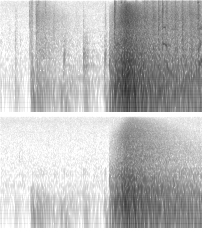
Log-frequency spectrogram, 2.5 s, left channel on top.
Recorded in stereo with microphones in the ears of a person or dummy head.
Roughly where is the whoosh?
Left.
